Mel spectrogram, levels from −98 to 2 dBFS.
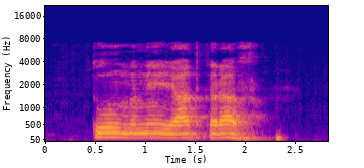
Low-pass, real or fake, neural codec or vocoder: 7.2 kHz; fake; codec, 16 kHz, 8 kbps, FreqCodec, smaller model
